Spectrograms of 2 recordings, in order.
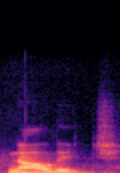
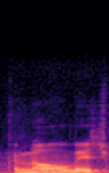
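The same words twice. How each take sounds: First: The k at the start is silent. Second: The k at the start is pronounced. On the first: The speaker calls it right. "tapi knowledge. K di sini nggak dibaca" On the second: The speaker calls it wrong. "Knowledge bukan"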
